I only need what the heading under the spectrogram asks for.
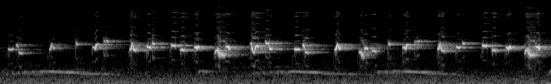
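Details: Lure call of a yellow-vented bulbul in a long rapid 'ropel' sequence: bright chirping notes tumbling out in quick succession, with a soft low tone sliding downward in the background.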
